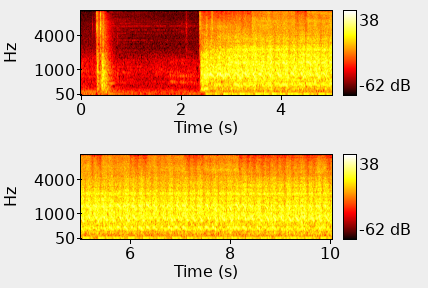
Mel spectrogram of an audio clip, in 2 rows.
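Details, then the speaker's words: 1957 Willys FC-150 engine cranked with starting fluid: steady cranking for about eight seconds, never fires; the coil gets power, but the distributor sends no spark to the plugs because of wrong plug wire order and timing. "Nothing. [laughter] Okay. So, we're able to diagnose with a test light that the ignition coil is getting power and power is going through the ignition coil wire to the distributor. The part where we're having issues is the distributor is not sending power to the spark plugs."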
